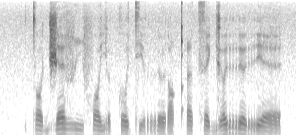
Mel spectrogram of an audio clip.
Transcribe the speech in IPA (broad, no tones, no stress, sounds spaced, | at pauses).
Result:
t ɔ d͡ʒ ɛ v i f ɔ j ɵ k o tʲ o r ɵ ɾ ɔ qʼ i t͡s ɛ ɡʲ ɔ rʲ ɔ rʲ ɛ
